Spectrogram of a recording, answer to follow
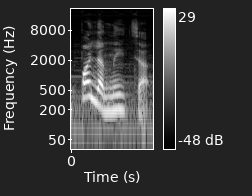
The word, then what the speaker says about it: паляниця: У російській мові цей звук завжди твердий, тож вони не можуть нормально вимовити паляниця, суниця, залізниця.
